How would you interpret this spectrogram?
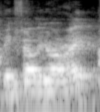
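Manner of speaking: loud, high coach calling out to his player; a coach hailing his big man across the gym. Retold or imitated. Coach to struggling player after practice, loud and high concerned call.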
